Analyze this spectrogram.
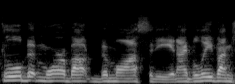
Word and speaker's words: Vimocity: want to last a little bit more about vamosity and i believe i'm saying it correctly am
